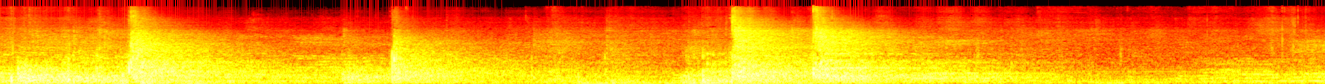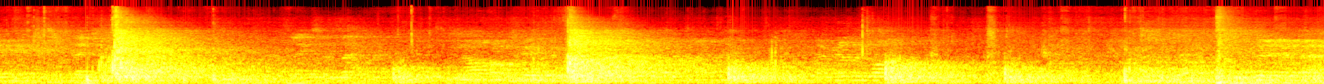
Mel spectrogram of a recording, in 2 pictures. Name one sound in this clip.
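A cricket bat strikes a ball with sharp cracks that ring inside a netted hall.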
